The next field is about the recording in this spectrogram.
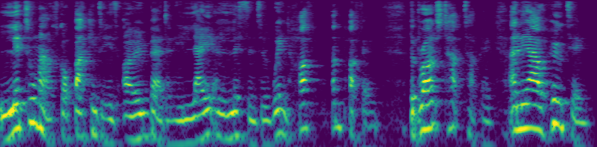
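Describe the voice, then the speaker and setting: Male children's story reader: high-pitched for a man, slow, theatrical, dramatic pauses, echoey room. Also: animated, warm tone. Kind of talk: expressive picture-book narration.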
